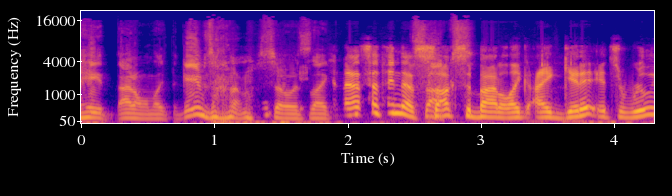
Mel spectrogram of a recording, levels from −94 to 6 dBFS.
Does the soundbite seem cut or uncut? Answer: uncut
